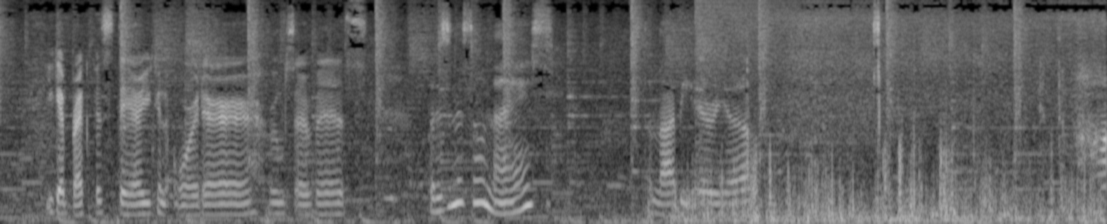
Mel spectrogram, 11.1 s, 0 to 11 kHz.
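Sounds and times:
wind buffeting microphone: 0:06.4 - 0:11.0.

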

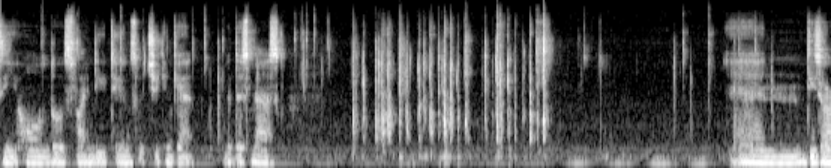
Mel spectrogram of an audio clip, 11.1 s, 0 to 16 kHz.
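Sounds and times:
faint low hum: 0:00.0 - 0:11.0
computer keyboard keys clattering: 0:03.9 - 0:08.0, 0:09.0 - 0:09.2.

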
